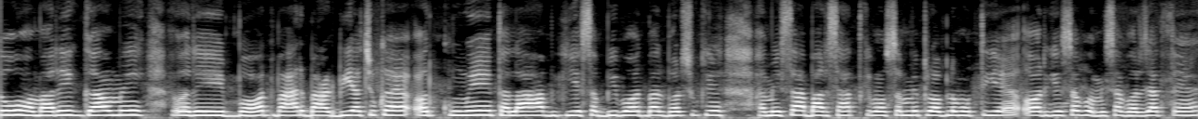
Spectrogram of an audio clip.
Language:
Hindi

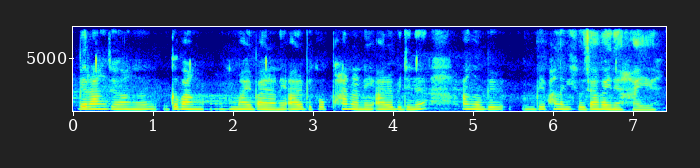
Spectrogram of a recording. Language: Bodo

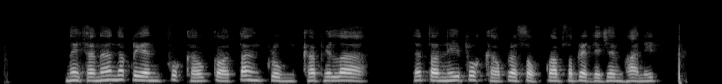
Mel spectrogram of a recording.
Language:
Thai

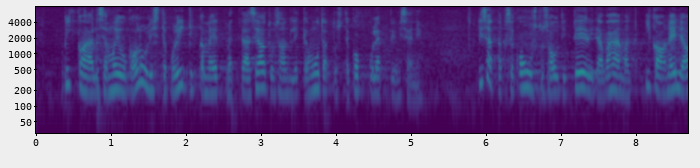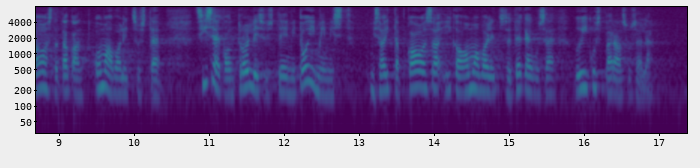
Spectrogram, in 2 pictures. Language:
Estonian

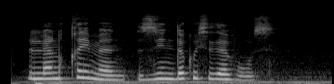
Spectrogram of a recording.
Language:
Kabyle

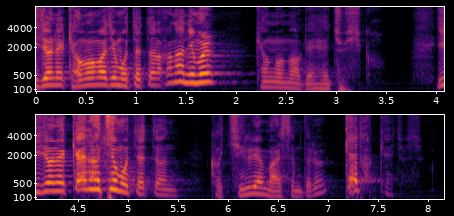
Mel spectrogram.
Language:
Korean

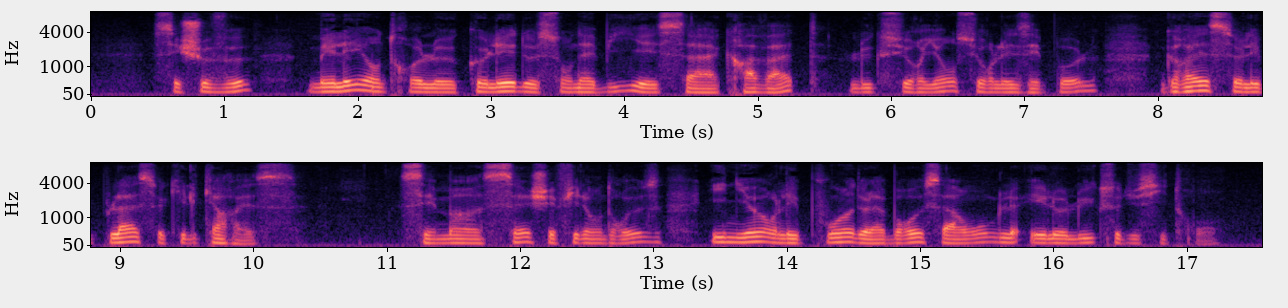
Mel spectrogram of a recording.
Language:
French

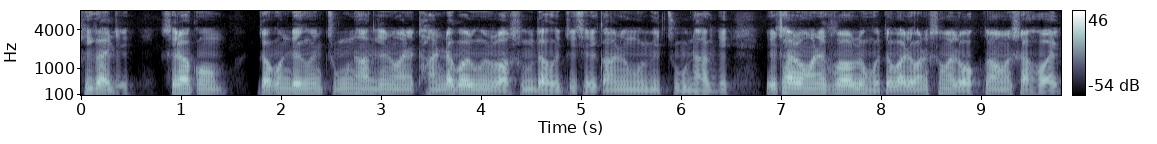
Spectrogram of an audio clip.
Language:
Bangla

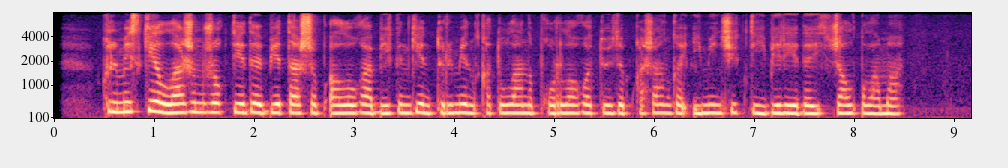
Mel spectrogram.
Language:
Kazakh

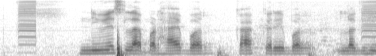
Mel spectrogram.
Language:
Chhattisgarhi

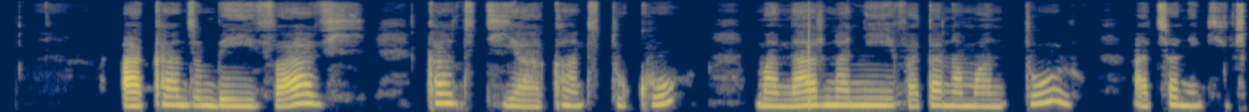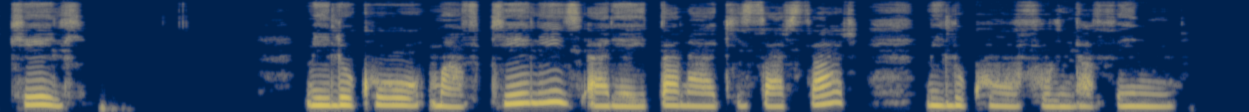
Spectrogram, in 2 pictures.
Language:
Malagasy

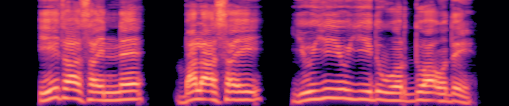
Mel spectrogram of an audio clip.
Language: Dawro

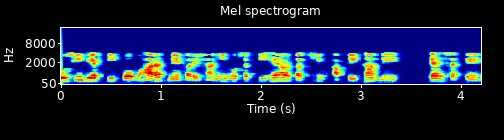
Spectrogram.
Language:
Hindi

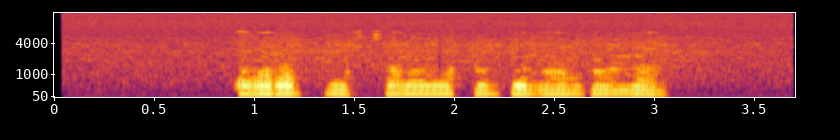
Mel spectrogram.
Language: Bangla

